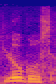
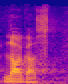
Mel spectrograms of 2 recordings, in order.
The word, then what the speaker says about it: Logos: Und tut mir leid, nein, es wird nicht Logos ausgesprochen, das wäre eine andere Schreibweise in der griechischen Sprache. Also Logos ist es.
